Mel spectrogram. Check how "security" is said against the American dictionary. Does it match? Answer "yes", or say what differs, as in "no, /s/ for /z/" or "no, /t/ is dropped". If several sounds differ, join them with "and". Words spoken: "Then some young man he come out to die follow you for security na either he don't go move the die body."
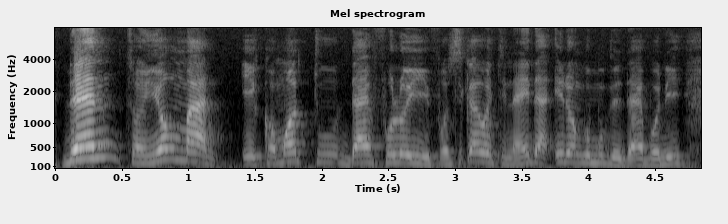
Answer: no, /w/ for /ɹ/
